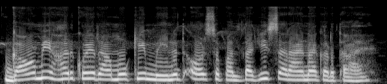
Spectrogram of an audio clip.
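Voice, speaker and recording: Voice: medium pitch, normal speed, a little mellow. A narrator reading a scripted children's story.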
